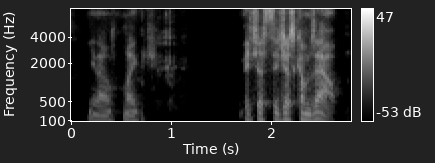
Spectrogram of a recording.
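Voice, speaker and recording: With an American accent, this voice moves along at a fairly quick pace. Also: man. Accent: New York accent, consciously toned down. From New York. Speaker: podcast host. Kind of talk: casual chat.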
